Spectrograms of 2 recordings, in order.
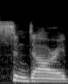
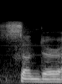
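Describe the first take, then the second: First: The word is said with three syllables. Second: The word is said with two syllables. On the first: The speaker calls it right. "it's Sundari" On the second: The speaker calls it wrong. "I I just pronounce it Sunder. I I know it's wrong"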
